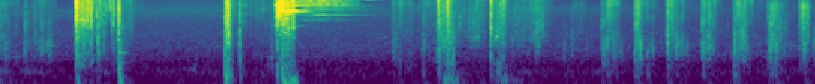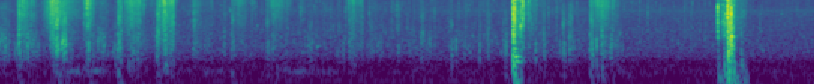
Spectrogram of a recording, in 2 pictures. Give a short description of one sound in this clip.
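Wooden logs thud as they are dropped.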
